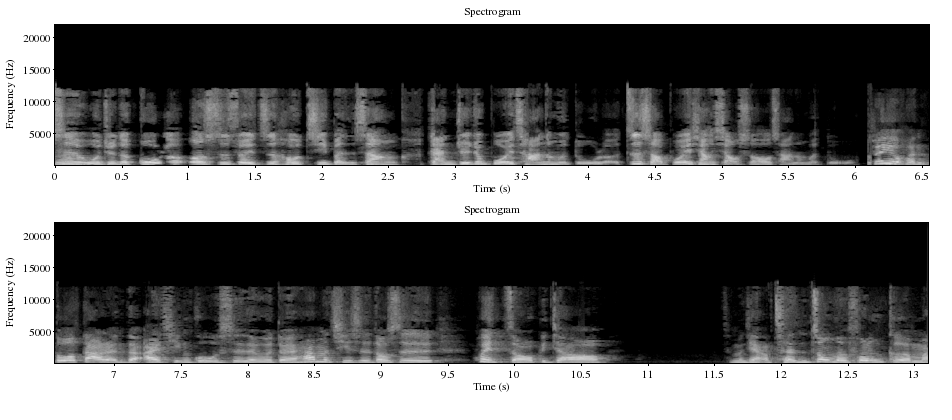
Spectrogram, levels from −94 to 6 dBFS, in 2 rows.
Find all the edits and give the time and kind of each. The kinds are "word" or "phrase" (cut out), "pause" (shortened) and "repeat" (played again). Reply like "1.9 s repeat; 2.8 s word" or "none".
6.0 s pause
